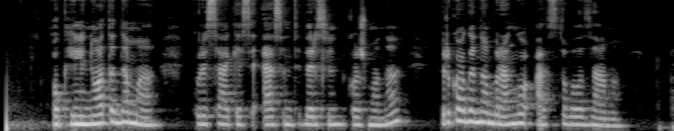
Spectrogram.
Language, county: Lithuanian, Šiauliai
